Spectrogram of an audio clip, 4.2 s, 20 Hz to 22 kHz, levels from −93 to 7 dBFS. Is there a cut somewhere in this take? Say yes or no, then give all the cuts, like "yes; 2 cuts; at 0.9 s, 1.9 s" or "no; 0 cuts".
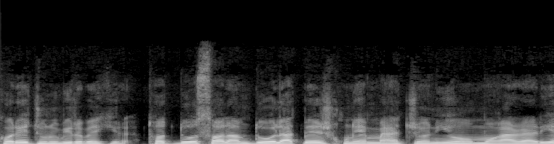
yes; 1 cut; at 1.1 s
